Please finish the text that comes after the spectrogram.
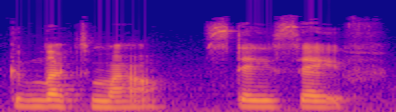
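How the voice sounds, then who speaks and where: An actress in a live-action video game scene, talking in a teasing, playful way. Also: female voice, mid-range voice, monotone, unhurried, vocal fry.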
